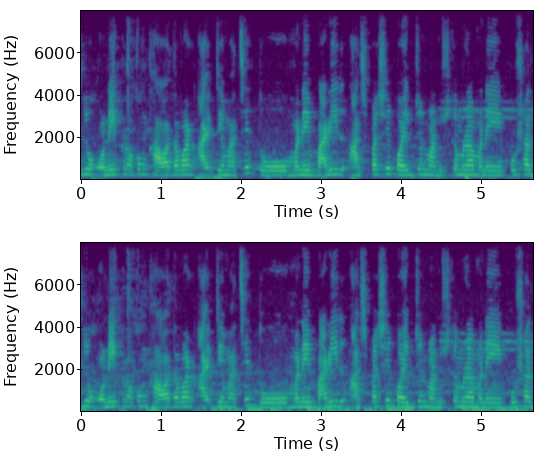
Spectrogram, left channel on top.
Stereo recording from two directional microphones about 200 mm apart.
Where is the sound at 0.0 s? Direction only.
Centre (ahead or behind).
